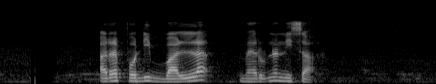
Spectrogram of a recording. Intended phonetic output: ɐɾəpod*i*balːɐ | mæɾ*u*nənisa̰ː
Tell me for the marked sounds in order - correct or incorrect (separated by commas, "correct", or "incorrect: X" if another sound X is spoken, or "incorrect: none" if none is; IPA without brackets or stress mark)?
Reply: correct, correct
